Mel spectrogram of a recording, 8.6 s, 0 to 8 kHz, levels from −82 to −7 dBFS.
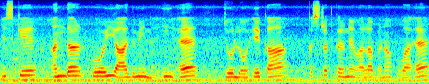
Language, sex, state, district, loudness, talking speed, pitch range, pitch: Hindi, male, Rajasthan, Bikaner, -19 LUFS, 105 wpm, 130-150 Hz, 140 Hz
